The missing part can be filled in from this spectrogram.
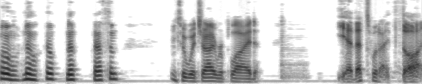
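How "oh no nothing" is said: mock fearful cowering voice, much higher pitch. Retelling a confrontation, quoting the woman's reply: imitating a fearful, cowering reply. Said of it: "she cowered in fear".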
